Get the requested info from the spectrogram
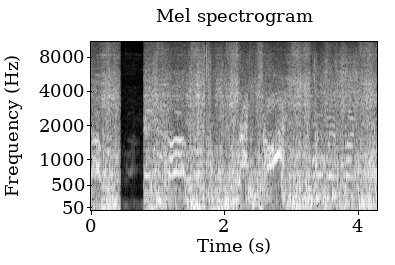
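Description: Movie soundtrack: dense music with yelling voices, broken by a brief drop to silence about half a second in.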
